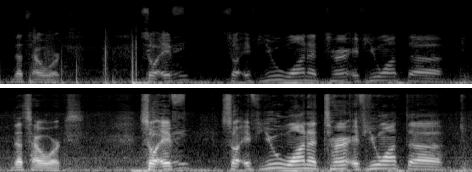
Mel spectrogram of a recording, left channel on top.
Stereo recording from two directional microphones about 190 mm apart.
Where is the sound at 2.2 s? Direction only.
45° right (ahead or behind).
